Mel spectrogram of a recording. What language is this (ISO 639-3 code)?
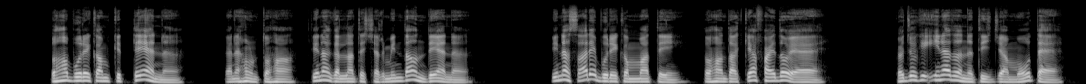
xnr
